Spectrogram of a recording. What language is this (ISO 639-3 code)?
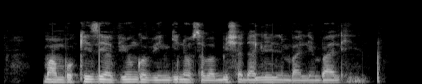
swa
